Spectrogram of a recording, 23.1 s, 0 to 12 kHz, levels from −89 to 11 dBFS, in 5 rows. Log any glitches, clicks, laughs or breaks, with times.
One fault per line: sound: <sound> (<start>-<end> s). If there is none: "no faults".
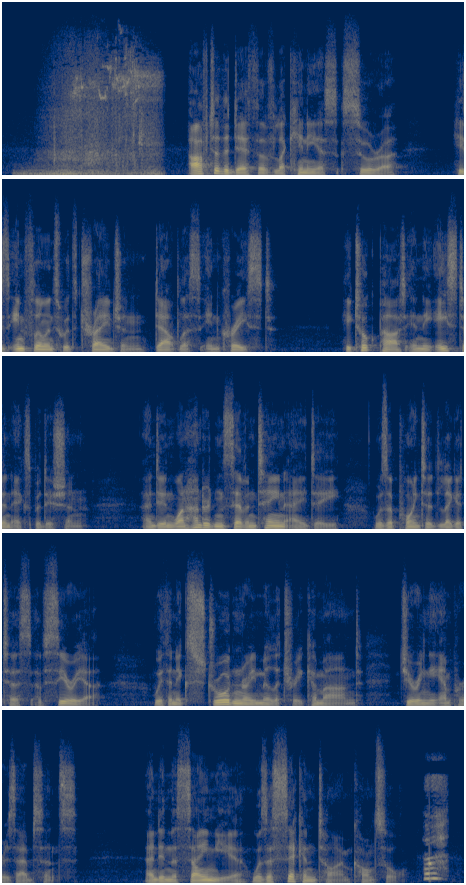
sound: squeak (0.1-1.6 s)
sound: sneeze (22.7-23.0 s)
